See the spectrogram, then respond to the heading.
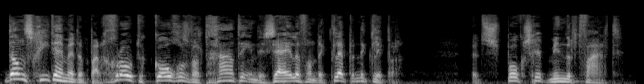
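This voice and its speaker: A man's voice: fairly high pitch, very animated, moderate pace, husky, no room sound, studio quality. A man narrating a children's adventure story in a dramatic, scripted storytelling style.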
